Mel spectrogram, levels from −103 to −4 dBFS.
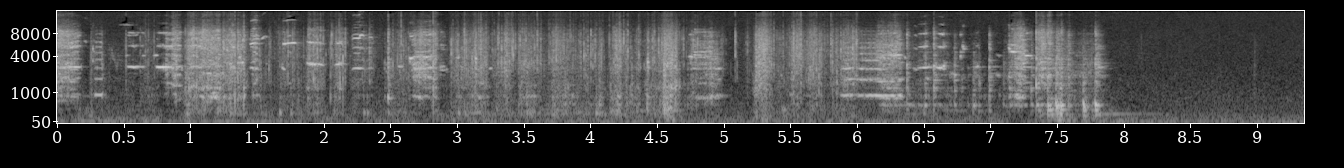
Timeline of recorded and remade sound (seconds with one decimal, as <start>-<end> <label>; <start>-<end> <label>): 0.0-9.4 recorded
